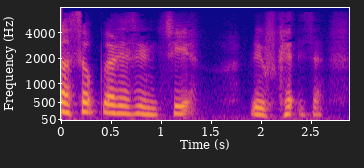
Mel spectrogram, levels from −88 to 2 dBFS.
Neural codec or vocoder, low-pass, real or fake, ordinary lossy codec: codec, 16 kHz, about 1 kbps, DyCAST, with the encoder's durations; 7.2 kHz; fake; MP3, 32 kbps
